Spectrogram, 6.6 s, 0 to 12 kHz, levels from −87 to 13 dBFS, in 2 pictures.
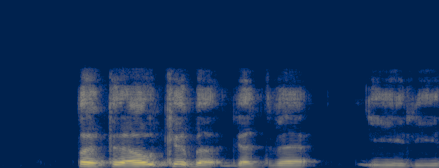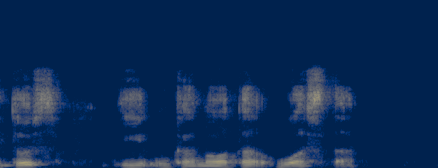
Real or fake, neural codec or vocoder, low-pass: fake; codec, 16 kHz, 4.8 kbps, FACodec; 7.2 kHz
